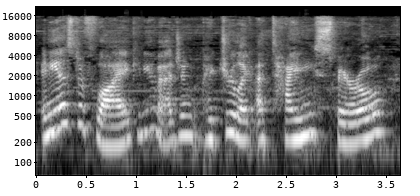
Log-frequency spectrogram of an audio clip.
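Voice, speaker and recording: A woman's voice: a little high, animated, fairly quick. A woman casually chatting and teasing while watching a video game being played. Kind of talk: casual gameplay chat. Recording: faint game music behind.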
